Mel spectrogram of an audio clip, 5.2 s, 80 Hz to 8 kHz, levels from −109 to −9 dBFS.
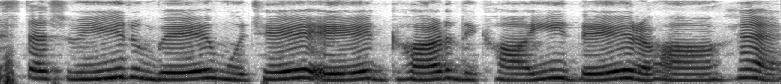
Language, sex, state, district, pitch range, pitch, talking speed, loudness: Hindi, female, Madhya Pradesh, Katni, 225-275 Hz, 245 Hz, 115 wpm, -15 LUFS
